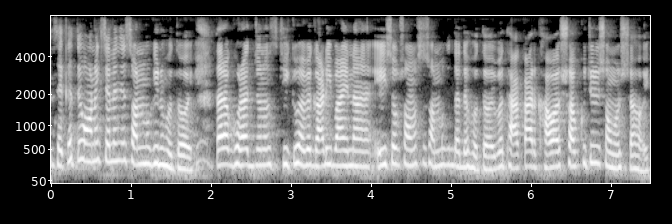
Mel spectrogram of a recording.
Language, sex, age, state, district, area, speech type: Bengali, female, 30-45, West Bengal, Purba Medinipur, rural, spontaneous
